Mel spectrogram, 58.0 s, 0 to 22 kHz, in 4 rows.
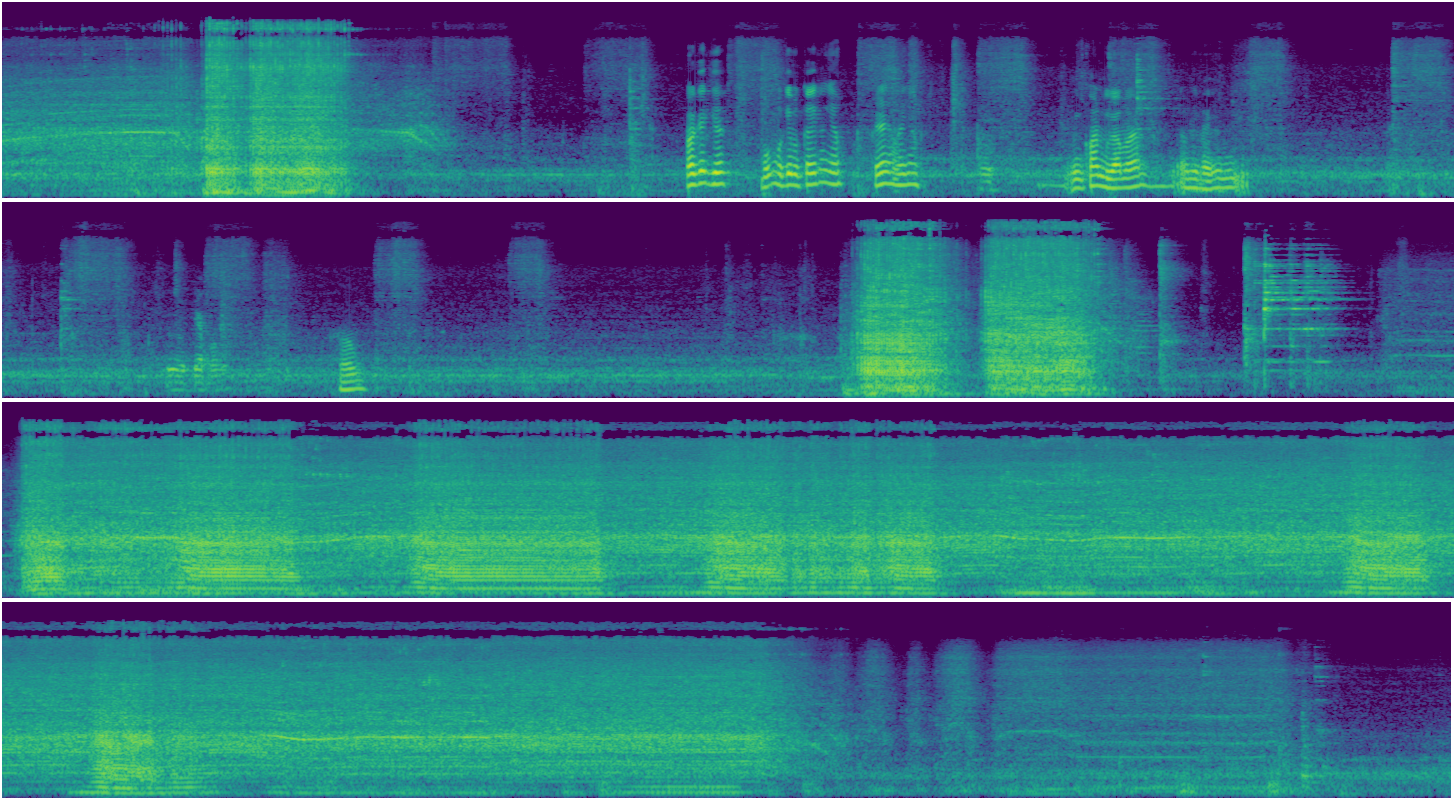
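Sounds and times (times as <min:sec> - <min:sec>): electric drill boring into wall: 0:00.0 - 0:04.6, 0:22.9 - 0:25.9, 0:28.4 - 0:56.6.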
